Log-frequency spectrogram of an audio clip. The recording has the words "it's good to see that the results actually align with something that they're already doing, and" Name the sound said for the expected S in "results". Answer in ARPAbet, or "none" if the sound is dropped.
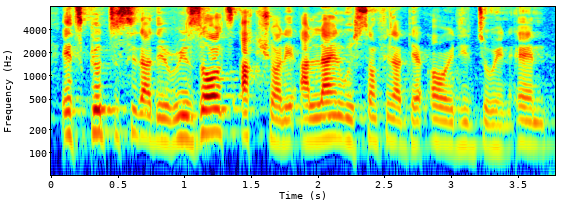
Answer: S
